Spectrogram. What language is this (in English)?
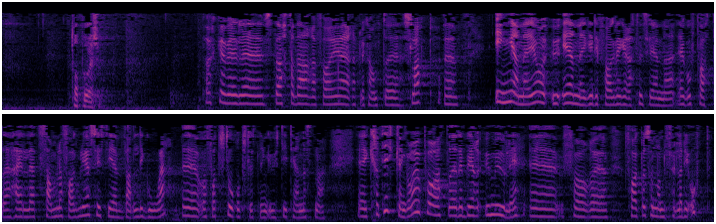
Norwegian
